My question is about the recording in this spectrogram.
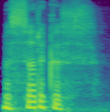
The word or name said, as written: M Sadoques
